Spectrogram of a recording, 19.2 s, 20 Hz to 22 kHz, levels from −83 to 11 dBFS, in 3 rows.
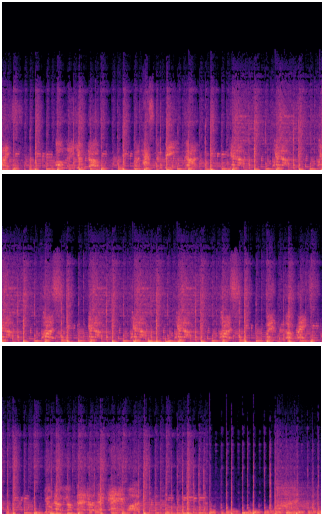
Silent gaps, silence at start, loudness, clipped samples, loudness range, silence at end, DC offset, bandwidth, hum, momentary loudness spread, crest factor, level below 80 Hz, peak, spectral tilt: none; 0 s; -18 LUFS; under 0.1%; 1 LU; 0 s; under 0.1%; 15.5 kHz; none; 5 LU; 18 dB; -28 dBFS; 0 dBFS; -4 dB/octave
